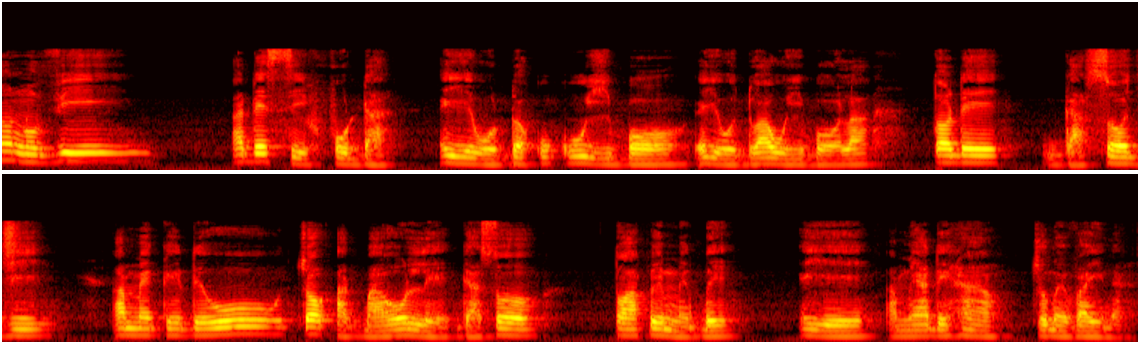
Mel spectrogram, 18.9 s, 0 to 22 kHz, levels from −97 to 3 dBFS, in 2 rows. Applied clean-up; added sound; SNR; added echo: none; none; none; none.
